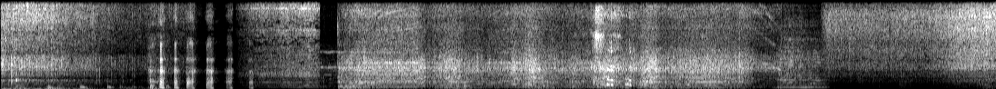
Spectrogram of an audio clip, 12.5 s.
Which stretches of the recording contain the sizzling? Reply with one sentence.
The sizzling can be heard from 0.0 to 2.5 s and from 10.2 to 12.4 s.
